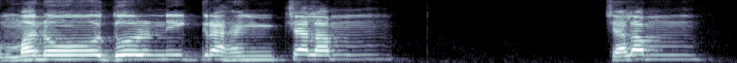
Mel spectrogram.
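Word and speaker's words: चलम्: तो मनोद निग्रह चलम चलम म के नीचे जो हलंत लगा हुआ है इसकी वजह से इसको हम चलम बोलेंगे चलम नहीं बोलेंगे चलम पूरा नहीं बोलना है चलम तो पूरी पंक्ति बन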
